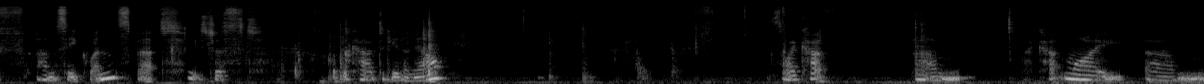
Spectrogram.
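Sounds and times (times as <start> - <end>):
cardstock taps and rustles: 2.8 - 4.6, 5.4 - 8.0.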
